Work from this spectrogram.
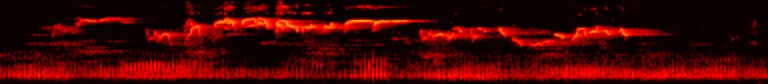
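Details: Frogs calling in spring at a pond on a farmstead in Estonia: a dense, steady low croaking chorus hums throughout, while birds sing bright, whistled, twittering phrases high above it.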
